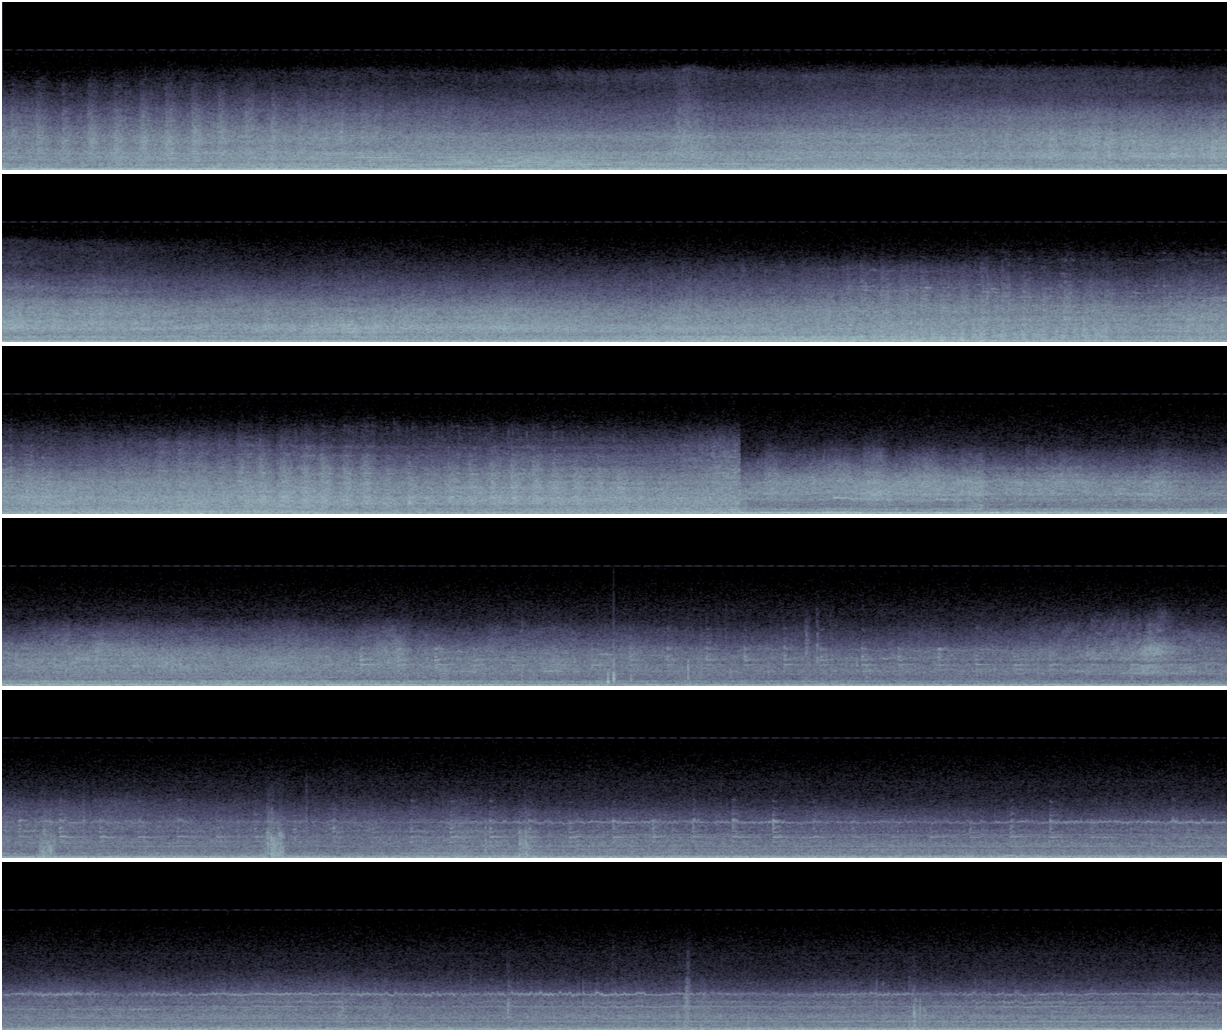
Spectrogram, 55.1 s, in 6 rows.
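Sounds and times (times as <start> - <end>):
diesel locomotive engines rumbling: 0.0 - 55.0
distant freight train: 0.0 - 55.0
wheels clattering over rail joints: 36.9 - 39.1.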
